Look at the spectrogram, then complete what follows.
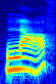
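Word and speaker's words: laugh: मतलब हंसना क्या है लाफ हंसना उच्चारण देख सकते हैं जी एच का यहां पर फ करके उच्चारण हो रहा है तो कहीं पर जो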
